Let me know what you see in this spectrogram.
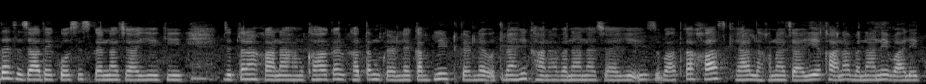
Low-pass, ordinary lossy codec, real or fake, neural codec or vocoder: none; none; real; none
